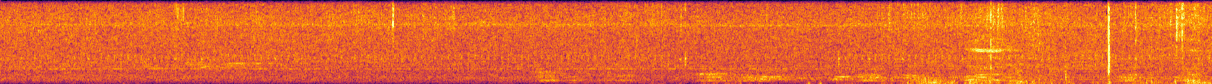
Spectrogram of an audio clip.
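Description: Quiet outdoor background for about the first half, then a few faint knocks and muffled voices that grow louder toward the end.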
